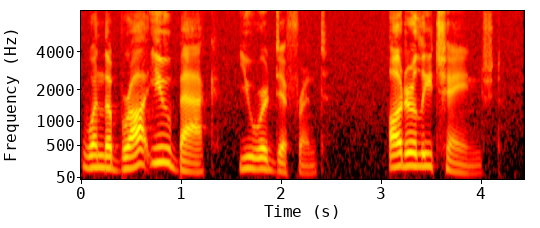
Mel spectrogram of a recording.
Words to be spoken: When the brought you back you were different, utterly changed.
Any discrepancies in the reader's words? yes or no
no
